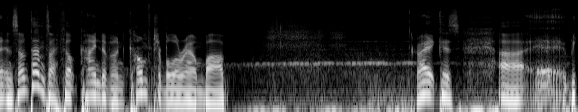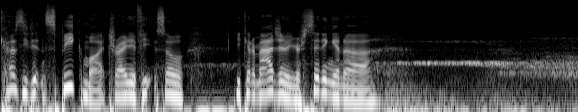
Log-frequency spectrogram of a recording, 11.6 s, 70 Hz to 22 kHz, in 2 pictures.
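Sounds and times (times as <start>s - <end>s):
speech: 0.0s - 3.0s, 4.2s - 10.1s
emergency vehicle siren passing outside: 1.0s - 5.2s, 7.8s - 11.5s.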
